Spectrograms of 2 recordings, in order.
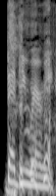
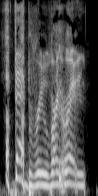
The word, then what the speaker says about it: February: Number two rule of crisis management, don't pronounce the first R in February. It's February, not February.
